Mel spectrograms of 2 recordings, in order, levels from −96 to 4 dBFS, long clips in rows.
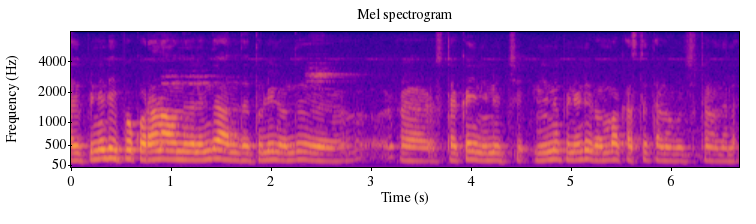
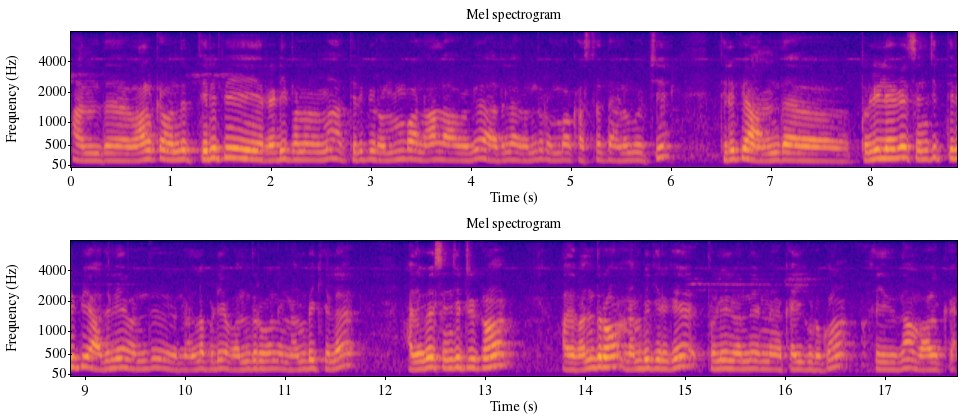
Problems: none marked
